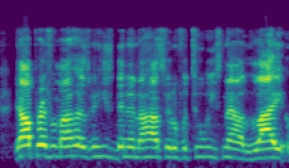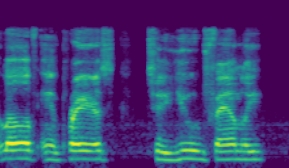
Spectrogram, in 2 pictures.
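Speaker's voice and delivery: ordinary talk, nothing marked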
